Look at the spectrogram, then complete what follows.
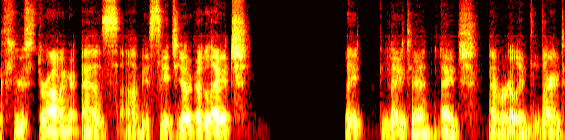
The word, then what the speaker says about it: Leite: Good time to see him coming through strong as obviously Diogo Leite. Leite? Never really learned how to pronounce the name. I think it's Leite in Portuguese.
